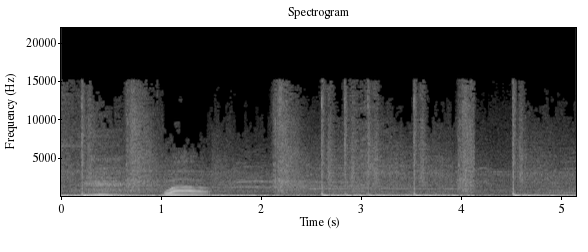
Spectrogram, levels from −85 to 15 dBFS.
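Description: A brief blip cuts across the audio at 4.12 s and is gone almost as soon as it starts. It is the mark of damaged data in a compressed stream. A short stretch of the encoded bytes arrived wrong, lost, zeroed or overwritten, so the decoder could not rebuild those frames properly. It fell out of step with the frame structure, and had to find the next valid frame header before clean decoding resumed.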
